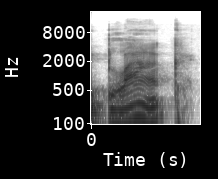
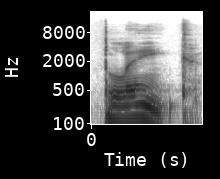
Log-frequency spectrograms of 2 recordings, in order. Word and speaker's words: blank: and this word blank we don't say black it's blay blank use the long a sound example this is a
